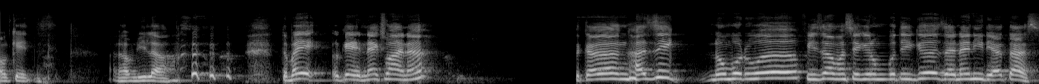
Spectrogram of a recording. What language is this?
Malay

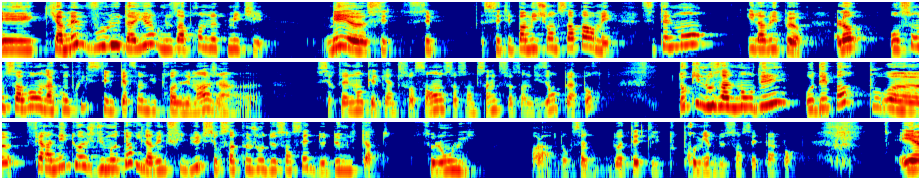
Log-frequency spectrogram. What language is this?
French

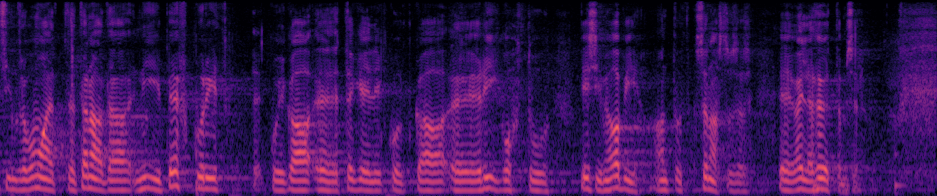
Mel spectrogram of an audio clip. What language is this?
Estonian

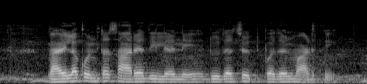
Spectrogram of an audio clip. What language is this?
Marathi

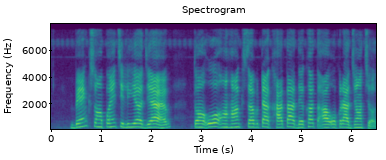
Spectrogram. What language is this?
Maithili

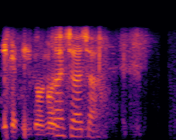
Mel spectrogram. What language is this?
Dogri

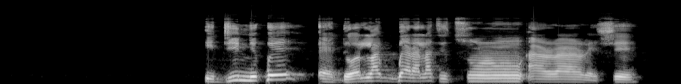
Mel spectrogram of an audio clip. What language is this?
Yoruba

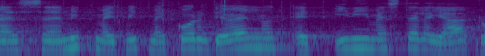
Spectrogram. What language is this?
Estonian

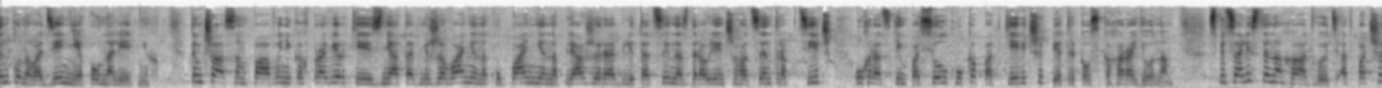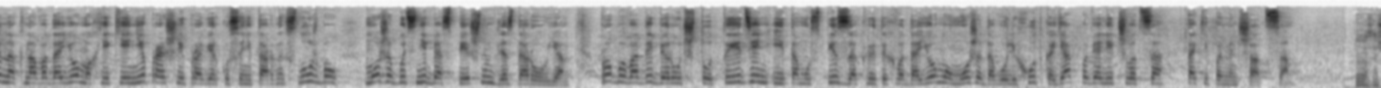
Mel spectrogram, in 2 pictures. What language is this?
Russian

